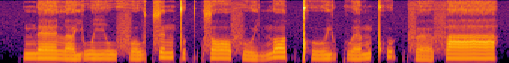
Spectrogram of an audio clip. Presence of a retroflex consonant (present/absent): absent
